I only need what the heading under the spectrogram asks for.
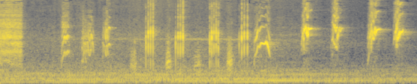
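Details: Young Javan mynas are meant to learn from this daily tutor song: spaced clicking notes build into looping whistled arcs and bright chirps, separated by short pauses.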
